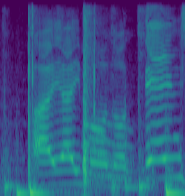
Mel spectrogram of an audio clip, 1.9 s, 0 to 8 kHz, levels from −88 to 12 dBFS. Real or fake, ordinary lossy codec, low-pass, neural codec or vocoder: real; Opus, 32 kbps; 7.2 kHz; none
